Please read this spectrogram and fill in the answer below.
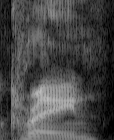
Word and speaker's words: Crane: your mouth all right crane uh rhymes with Kurt Cobain it does however you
